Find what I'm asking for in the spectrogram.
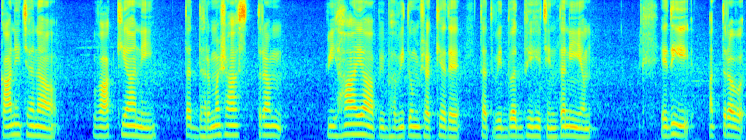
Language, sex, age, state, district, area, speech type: Sanskrit, male, 18-30, Karnataka, Bangalore Urban, rural, spontaneous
